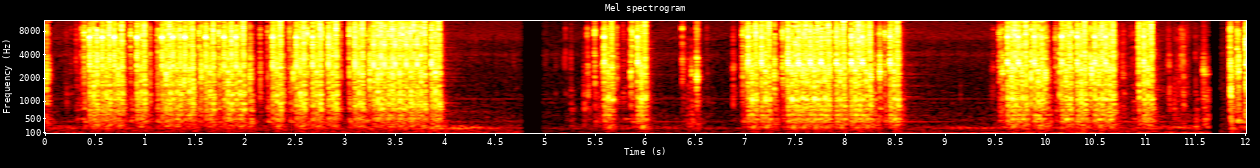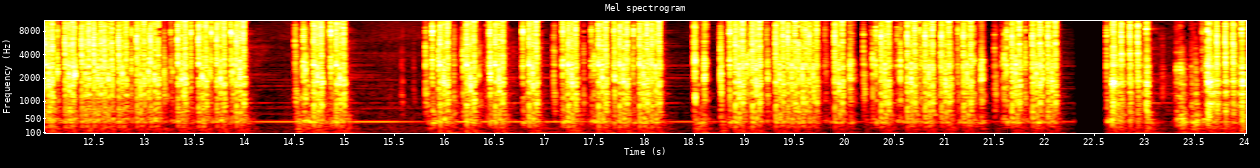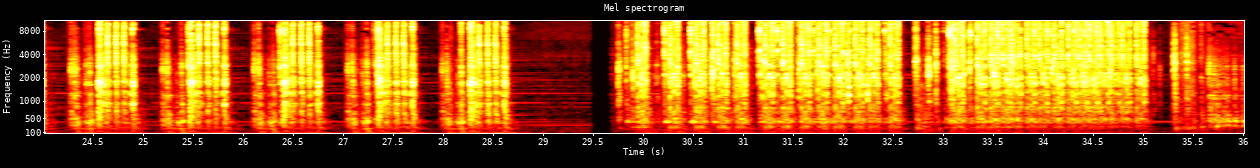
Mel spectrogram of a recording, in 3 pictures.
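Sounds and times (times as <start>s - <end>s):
typewriter keys clattering: 0.0s - 4.0s, 5.2s - 8.6s, 9.5s - 15.1s, 15.8s - 28.7s, 29.7s - 36.0s.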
